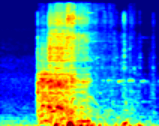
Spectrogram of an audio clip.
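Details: Toro zero-turn mower with a clicking no-crank, traced to low voltage from a bad starter that had locked up: a short crank, then the engine catches and fires into a rough, settling run once the starter turns it over.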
